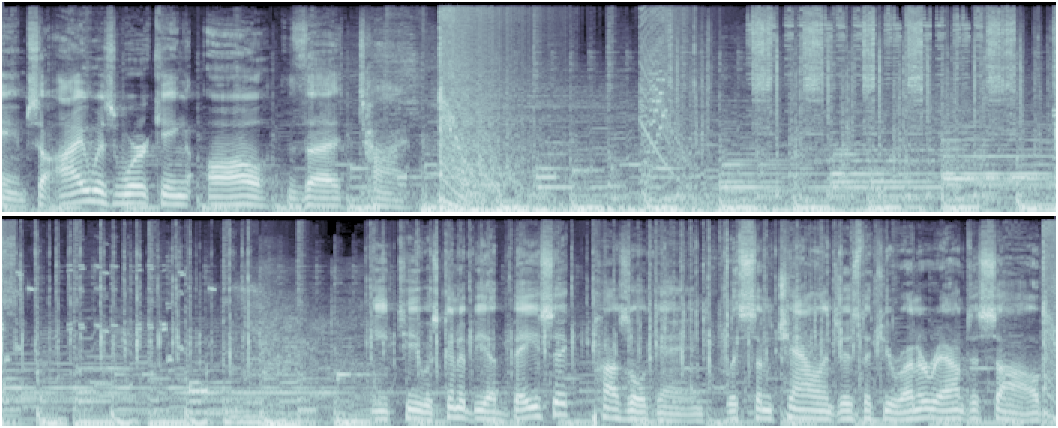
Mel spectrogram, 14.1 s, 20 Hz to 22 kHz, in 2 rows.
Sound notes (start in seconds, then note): 3.0 digital beeping; 3.0 upbeat music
